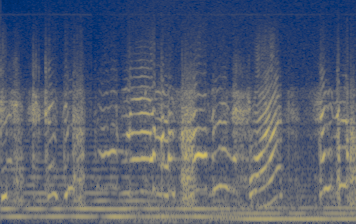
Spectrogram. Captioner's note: yells on phone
